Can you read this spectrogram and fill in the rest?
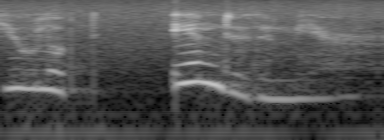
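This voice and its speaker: An actress playing a timid, infatuated young woman with a breathy, hesitant delivery in old-time radio horror style. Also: high voice, expressive, a little hiss or hum. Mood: nervous, confessing. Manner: hesitant, halting, nervous. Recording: muffled old radio drama recording.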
